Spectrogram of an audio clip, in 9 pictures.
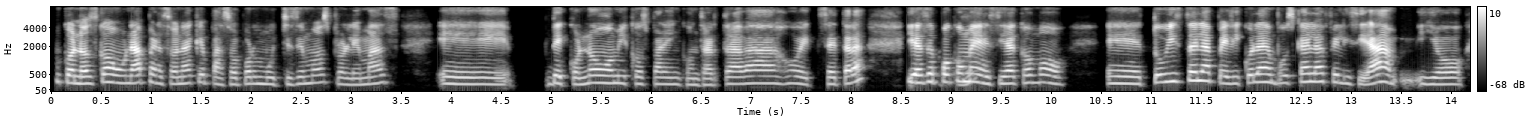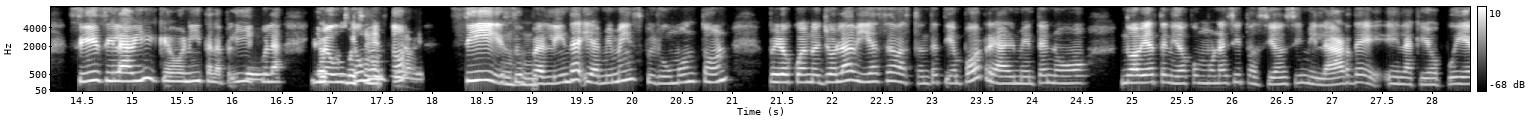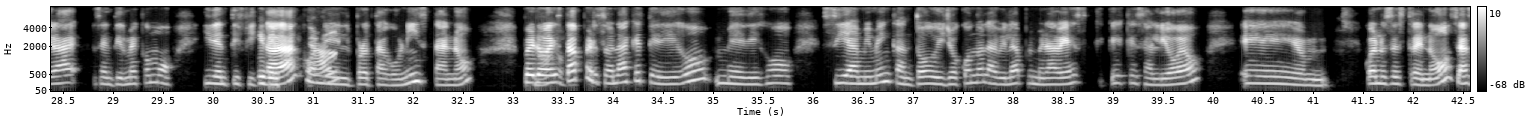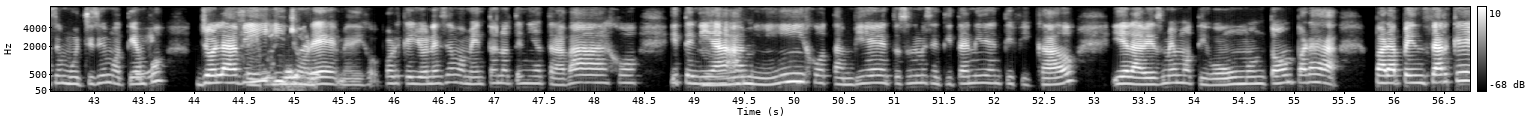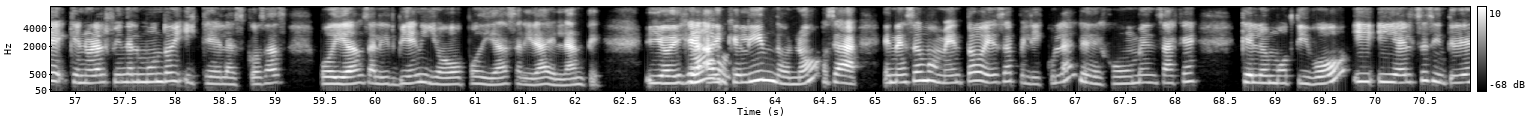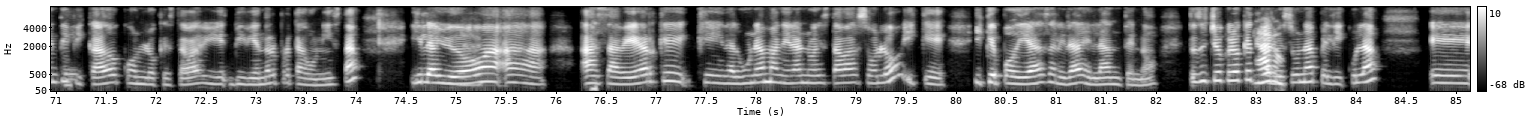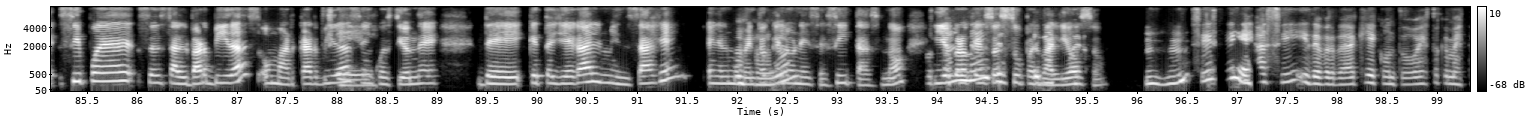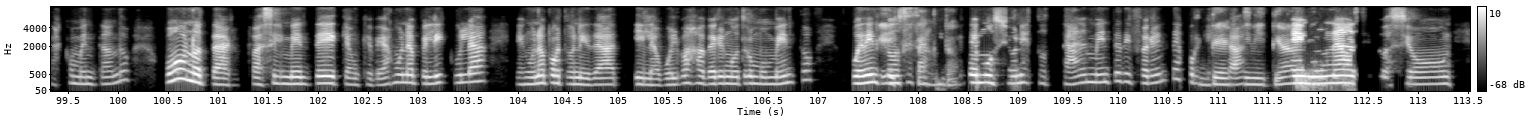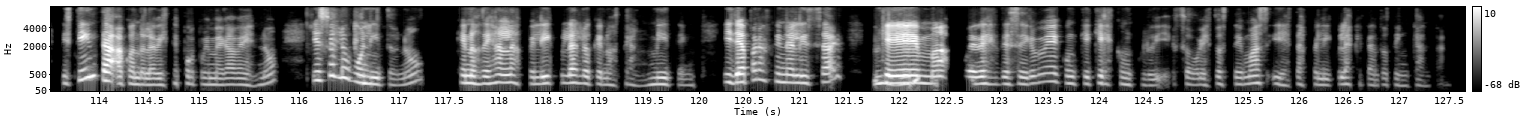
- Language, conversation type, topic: Spanish, podcast, ¿Qué película te marcó y por qué?
- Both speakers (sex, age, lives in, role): female, 20-24, United States, guest; female, 40-44, United States, host
- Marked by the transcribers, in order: other background noise; other noise; tapping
